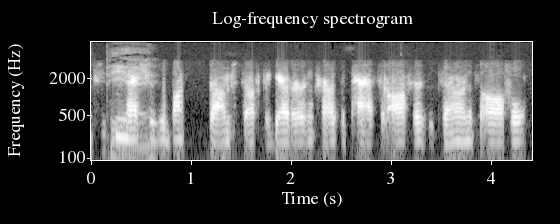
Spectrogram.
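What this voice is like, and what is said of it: Slight Southern-tinged Pittsburgh accent. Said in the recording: “a slight Texas accent in you? You have a little bit of Southern accent in you... Pittsburgh just has the weirdest accent... I thought he sounded very PA-ish”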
